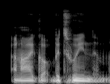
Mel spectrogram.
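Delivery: plain reading voice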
